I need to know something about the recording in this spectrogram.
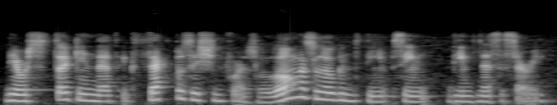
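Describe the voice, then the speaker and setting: Bright-voiced woman reading a story aloud. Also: medium pitch, normal speed, dull audio. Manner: expressive, with occasional stumbles over words. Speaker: fan fiction narrator.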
